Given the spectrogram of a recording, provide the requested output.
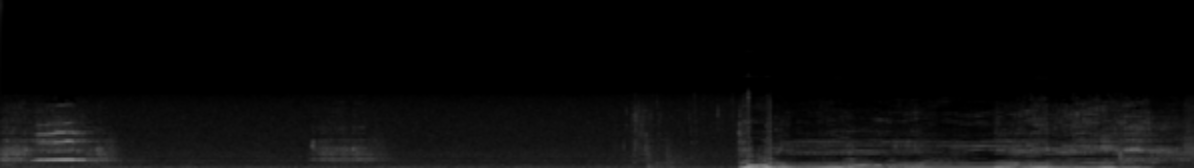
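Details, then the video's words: Pet Saint Bernard, Ours, 'talking' in dinosaur-like sounds: two brief high whines, then a loud rising yelp that falls into a long wavering, throaty groan lasting about four seconds, indoors. "My Saint Bernard makes dinosaur sounds"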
